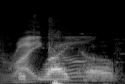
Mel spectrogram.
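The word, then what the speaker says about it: Raikou: so that's where it comes from oh it's REO yeah it's not raich yeah Ando they suun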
